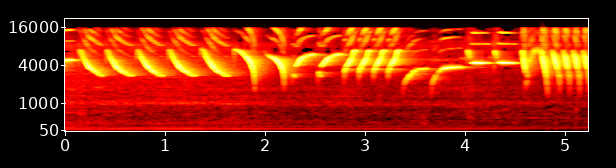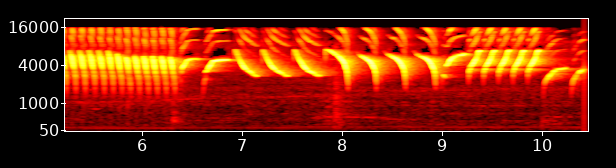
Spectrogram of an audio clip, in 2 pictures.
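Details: Singing Belgian canary offered as training song: repeated steep downslurred whistles, clipped chirps and a long, dense rattling trill mid-phrase before more sweeping notes, high-pitched with faint low hum behind.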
